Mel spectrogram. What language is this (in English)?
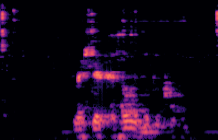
German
